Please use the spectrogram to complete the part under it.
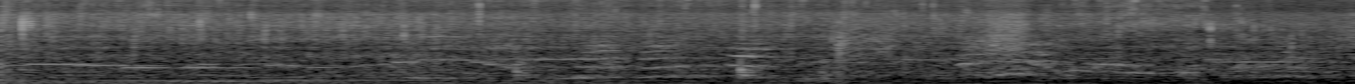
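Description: Eggs frying in masala in a pan, a steady soft sizzle with faint stirring scrapes, quiet and continuous, while a voice speaks at times over it.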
